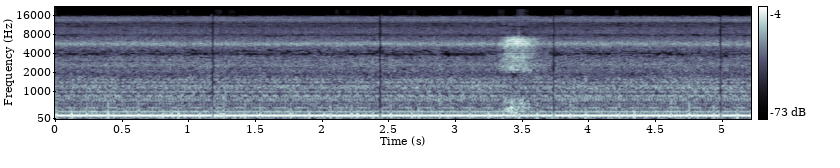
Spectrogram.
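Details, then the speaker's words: Small motor on newly finished mount under load: steady low hum holds pitch with no sag or drop in speed, unlike the other generator which audibly slowed; coping well. "You see, when I loaded that other generator down, you could hear a discernible slowdown of it. You could actually hear it slowing down. You can't even hear this thing slow down. You can't tell."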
